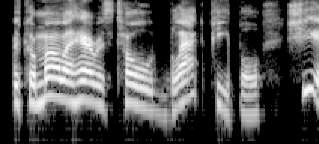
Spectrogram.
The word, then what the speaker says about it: Kamala: Kamala Harris no respect whatsoever no pronounce just pronounce her name Camala Harris told black people she ain't going to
